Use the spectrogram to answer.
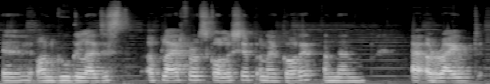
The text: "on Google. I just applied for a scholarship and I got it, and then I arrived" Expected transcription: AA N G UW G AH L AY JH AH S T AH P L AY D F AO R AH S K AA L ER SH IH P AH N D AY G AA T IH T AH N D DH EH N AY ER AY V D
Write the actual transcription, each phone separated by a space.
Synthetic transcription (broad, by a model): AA N G UW G AH L AY JH AH S T AH P L AY D F AO R AH S K AA L ER SH IH P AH N AY G AA T IH T AH N D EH N AY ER AY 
